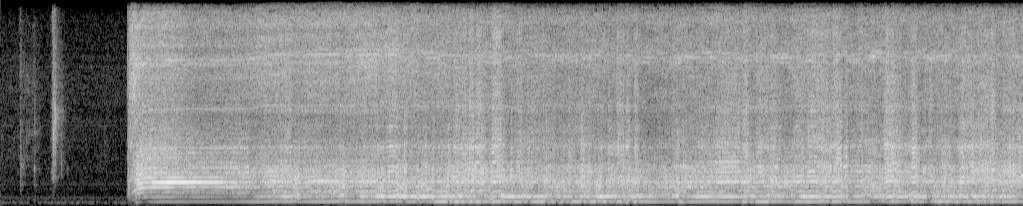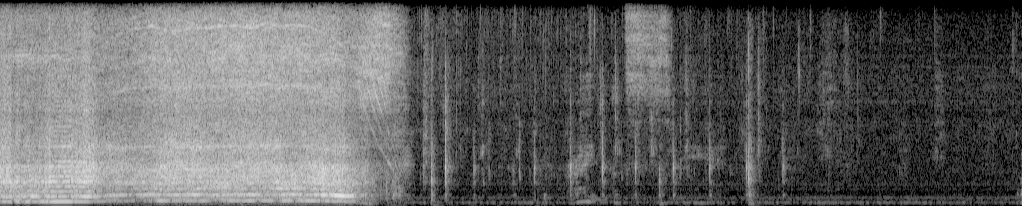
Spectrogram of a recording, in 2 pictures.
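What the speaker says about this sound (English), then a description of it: "Ready to stick blend again." A stick blender whirs steadily for about twelve seconds while mixing lavender soap batter, its motor pitch dropping slightly near the end before it cuts off abruptly, leaving quiet room tone.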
